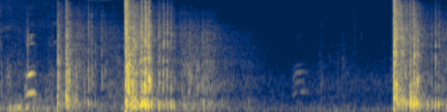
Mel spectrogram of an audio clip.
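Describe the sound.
Gunfire cracks out at a shooting range at a lakeside gun club. Several sharp, loud shots come in irregular bursts, some in quick succession, with quieter gaps between them.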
